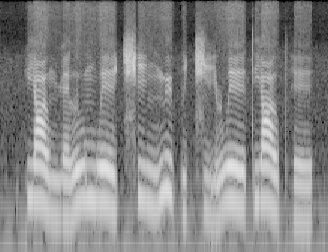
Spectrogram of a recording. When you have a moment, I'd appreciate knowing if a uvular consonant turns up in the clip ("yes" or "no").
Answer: no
